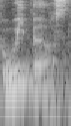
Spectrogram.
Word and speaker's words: WeBurst: Aujourd'hui, c'est une bonne boîte 100 % qui nous rend visite Webburst.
